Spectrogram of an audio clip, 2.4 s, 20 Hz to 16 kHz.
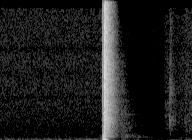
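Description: A single shot from a .177 Umarex multi-pump air rifle about a second in: one sharp crack that dies away quickly as the pellet hits a composite-toe safety shoe set on a board target.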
